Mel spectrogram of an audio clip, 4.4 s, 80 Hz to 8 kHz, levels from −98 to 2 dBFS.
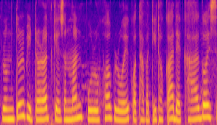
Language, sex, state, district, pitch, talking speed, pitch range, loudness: Assamese, female, Assam, Kamrup Metropolitan, 230 Hz, 140 wpm, 220-245 Hz, -15 LUFS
